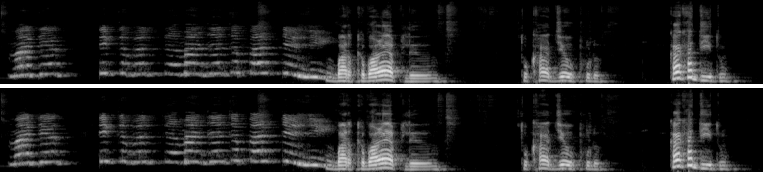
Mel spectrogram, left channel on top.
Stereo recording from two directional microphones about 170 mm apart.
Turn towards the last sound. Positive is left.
turn(degrees=10)  # may be behind; listen again after turning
